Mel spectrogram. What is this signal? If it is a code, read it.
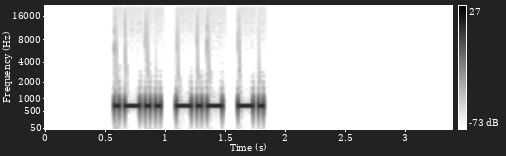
Morse code, heard as a keyed tone, about 28 wpm, 700 Hz. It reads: LKN
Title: USA Call Sign Postfixes - 3 Letters 28wpm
